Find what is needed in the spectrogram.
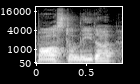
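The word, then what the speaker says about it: Bas de Leede: I definitely can see things clicking, especially when you've got guys like Barsta Leader. That's the correct pronunciation.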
